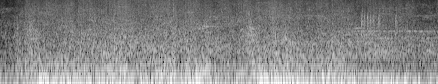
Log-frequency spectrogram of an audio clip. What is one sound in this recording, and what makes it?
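Magic blasts and spell effects crackle and boom in a busy video game fight.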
